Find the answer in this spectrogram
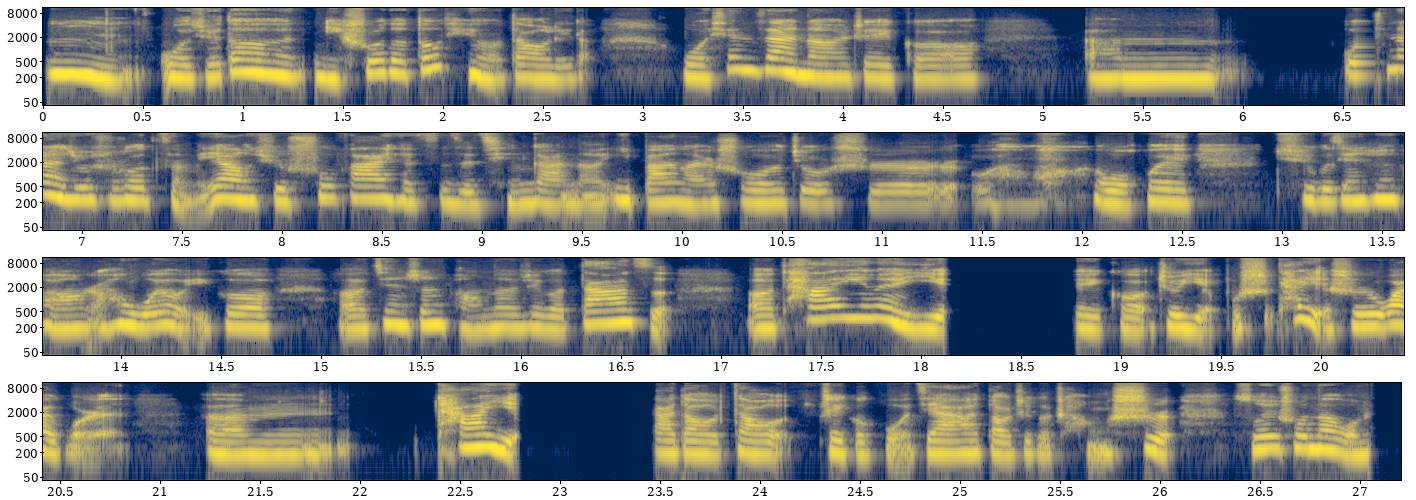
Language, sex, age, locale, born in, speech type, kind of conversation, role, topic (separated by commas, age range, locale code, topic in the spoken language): Chinese, female, 30-34, zh-CN, China, conversation, advice, user, 我因为想念家乡的食物和节日习惯而情绪低落，该怎么办？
